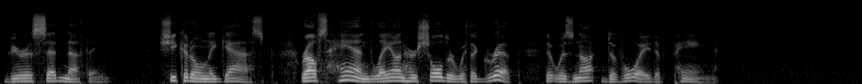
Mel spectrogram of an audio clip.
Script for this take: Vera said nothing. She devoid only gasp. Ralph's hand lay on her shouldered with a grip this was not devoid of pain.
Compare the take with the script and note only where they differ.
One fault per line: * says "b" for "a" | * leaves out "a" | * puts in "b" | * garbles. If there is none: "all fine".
* says "could" for "devoid"
* says "shoulder" for "shouldered"
* says "that" for "this"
